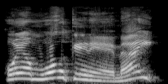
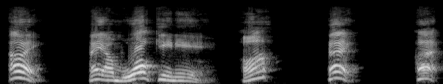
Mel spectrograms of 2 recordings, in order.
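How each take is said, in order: First: Higher-pitched mock British accent. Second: Hammed-up New York accent. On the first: Switching accents for chat, in a mock British accent. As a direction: put on a cheeky British "oi, mate" accent. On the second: Switching accents for chat, in a mock New York accent. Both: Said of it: "I can't switch those accents".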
